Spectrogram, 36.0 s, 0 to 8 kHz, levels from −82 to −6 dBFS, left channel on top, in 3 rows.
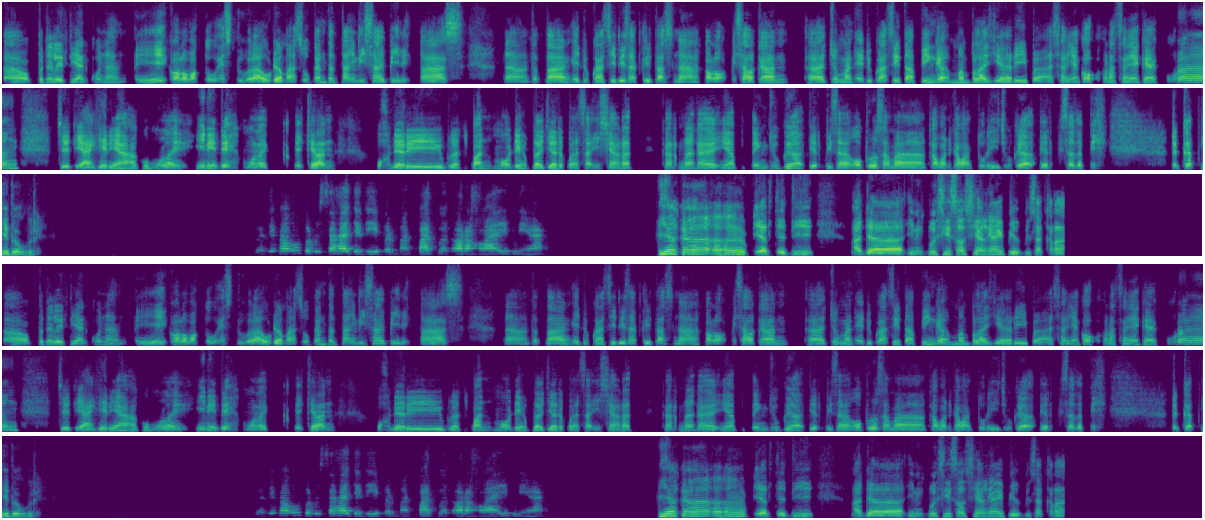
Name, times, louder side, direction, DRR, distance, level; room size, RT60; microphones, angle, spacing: voice 1, 0.0-14.7 14.9-18.3 18.6-24.4 30.6-34.6, left 5 dB, 60° left, 0.7 m, -24 dB
voice 2, 26.7-29.4, left 4 dB, 45° left, 1.0 m, -30 dB
open air
head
